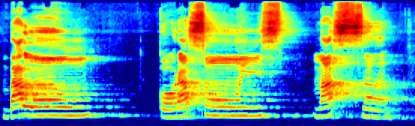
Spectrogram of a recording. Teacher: Observe que o ão ele está forte na última sílaba. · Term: tônicas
